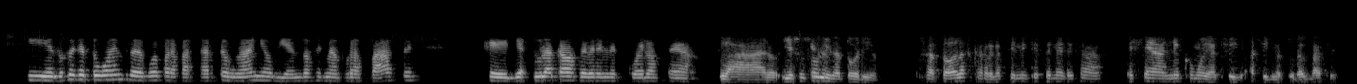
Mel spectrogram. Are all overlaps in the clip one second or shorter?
Yes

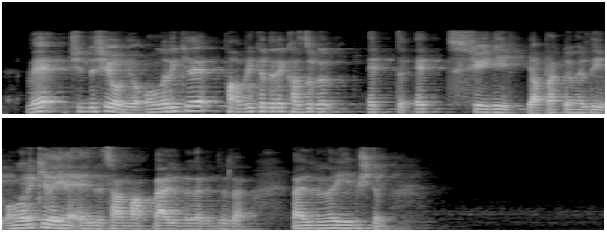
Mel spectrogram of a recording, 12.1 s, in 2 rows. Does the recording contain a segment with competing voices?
No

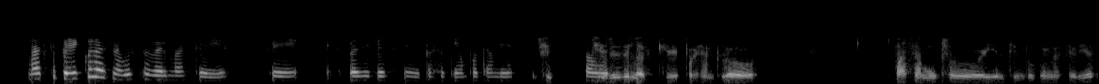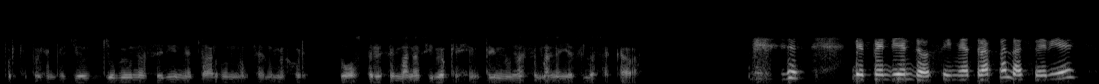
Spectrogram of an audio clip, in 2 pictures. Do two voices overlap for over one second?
No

